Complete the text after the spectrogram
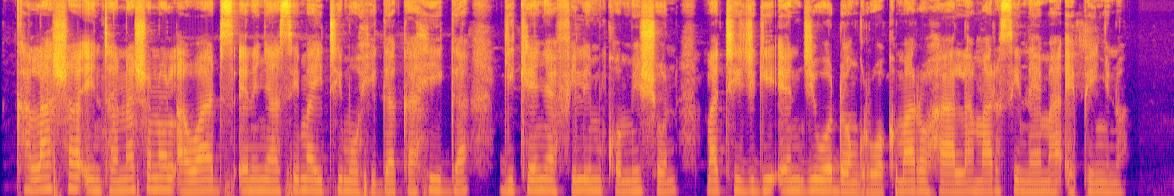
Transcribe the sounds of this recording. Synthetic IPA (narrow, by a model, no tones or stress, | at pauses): kʰalaʃaʔintɛrnaʃɔnala̰wadsɛnɲasɪmaitʰimɔhiɡakahiɡaɡikʰɛɲafilimkʰɔmiʃɔnmatʰid͡ʒɡiʔɛnd͡ʒiwɔdɔŋɡɾwɔkmaɾɔhalamarsinɛmaʔepiɲnɔ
